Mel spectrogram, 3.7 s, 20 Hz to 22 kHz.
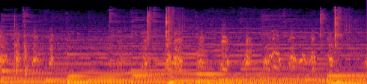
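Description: Hens and roosters clucking repeatedly in Slime Rancher 2, several birds overlapping in close, busy bursts throughout.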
